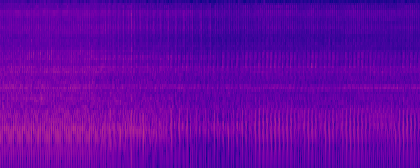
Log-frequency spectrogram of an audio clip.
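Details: Atco Balmoral cylinder mower unrun for nine years, after carburettor fuel screw opened about three-quarters of a turn: revs ease off, steady even beat about four pops a second, no misses or hunting.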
